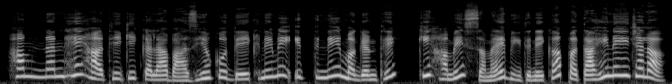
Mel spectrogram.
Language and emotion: Hindi, happy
